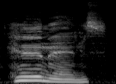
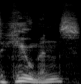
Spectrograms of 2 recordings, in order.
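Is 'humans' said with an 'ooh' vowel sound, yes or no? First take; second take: yes; no. First: The first vowel is an 'ooh' sound. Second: The first vowel is not an 'ooh' sound. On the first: The speaker calls it right. "With the ooh" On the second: The speaker calls it wrong. "Not humans"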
